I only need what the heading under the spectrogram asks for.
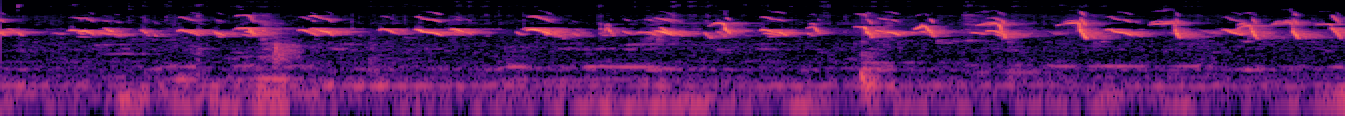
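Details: Newborn frizzle chicks at night peeping loudly, rapid runs of high chirps becoming sharper, steeper notes toward the end, the flock calling continuously with faint low background noise.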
